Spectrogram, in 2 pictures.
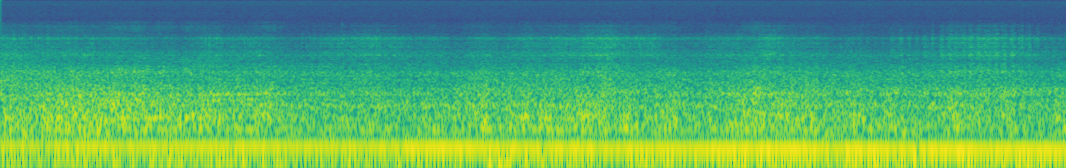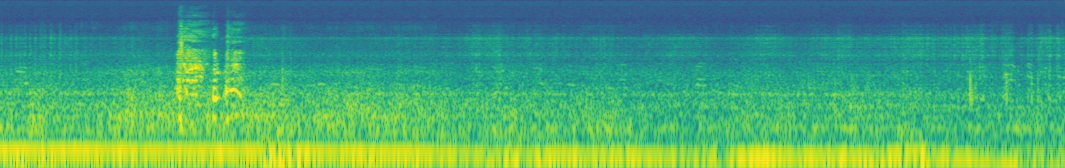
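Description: A car drives along an asphalt road, with engine and tyre noise heard from inside the cabin.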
